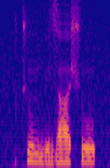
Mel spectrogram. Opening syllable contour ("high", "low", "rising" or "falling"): high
